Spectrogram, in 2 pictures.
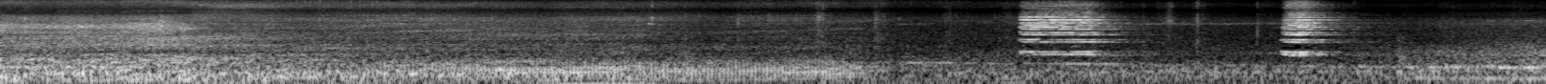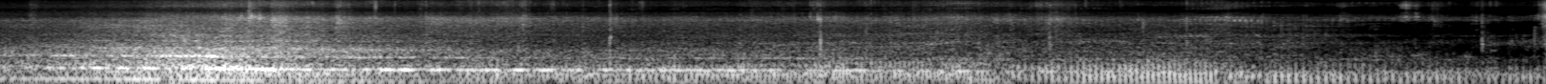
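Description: A vehicle horn sounds twice, a blast of about a second and then a shorter one, over steady roadside traffic noise. A few seconds later a vehicle passes, its rumble growing louder and then fading.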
